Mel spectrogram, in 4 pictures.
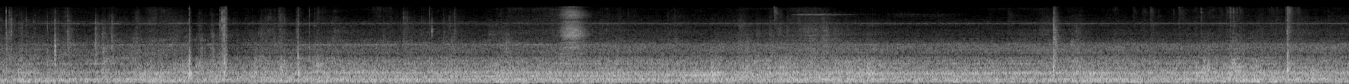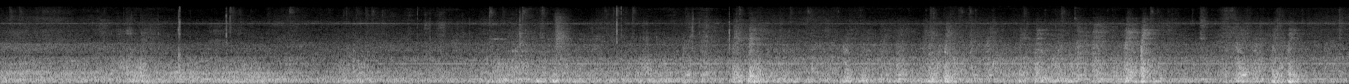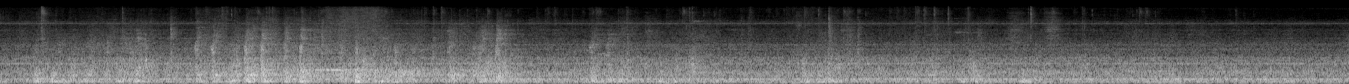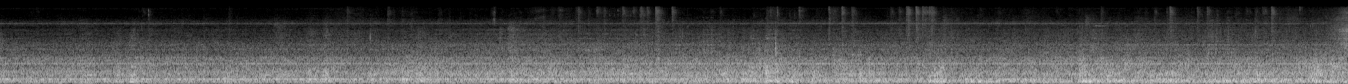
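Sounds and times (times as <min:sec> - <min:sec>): train rumble inside passenger car: 0:00.0 - 0:53.9
wheels clicking over rail joints: 0:14.5 - 0:39.0, 0:43.2 - 0:53.9.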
